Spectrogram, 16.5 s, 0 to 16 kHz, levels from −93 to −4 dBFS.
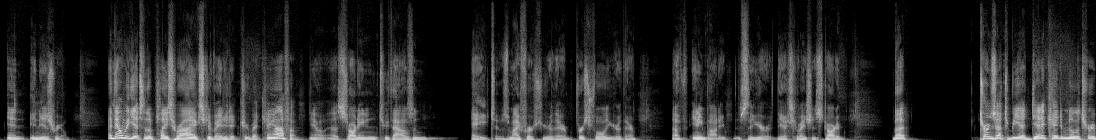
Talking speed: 180 wpm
